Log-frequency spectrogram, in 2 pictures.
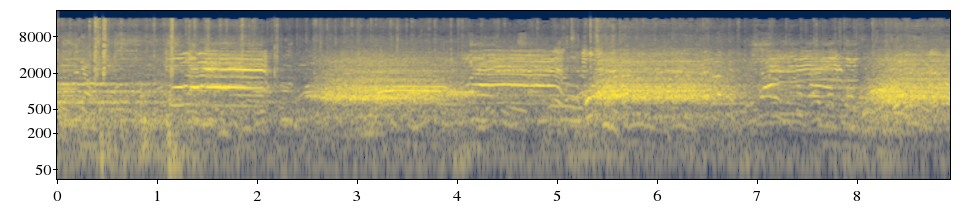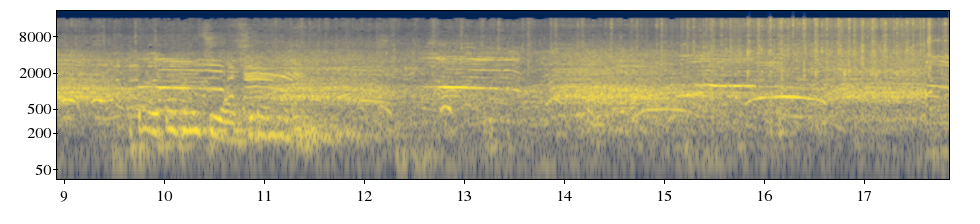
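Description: A large crowd chants and cheers loudly in rhythm in an open stadium.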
